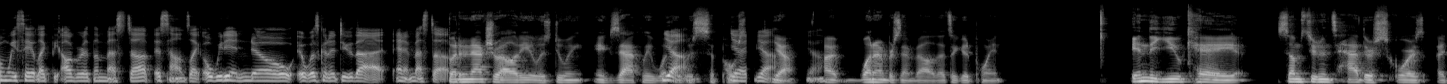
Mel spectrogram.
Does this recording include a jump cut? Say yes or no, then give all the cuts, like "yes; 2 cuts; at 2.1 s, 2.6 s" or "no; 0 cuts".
yes; 2 cuts; at 7.5 s, 11.1 s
